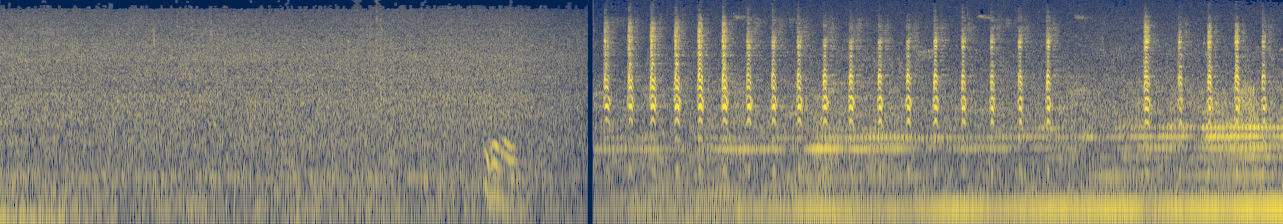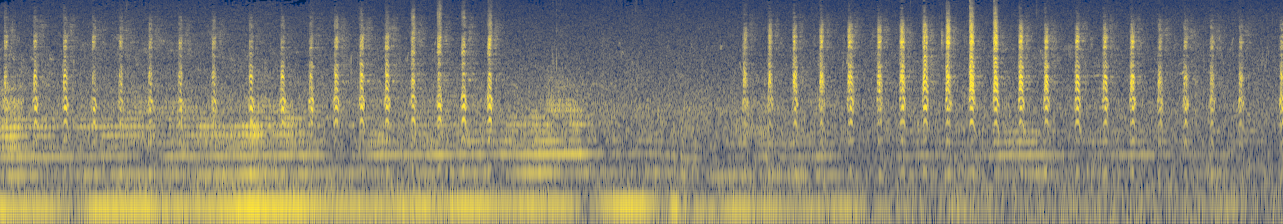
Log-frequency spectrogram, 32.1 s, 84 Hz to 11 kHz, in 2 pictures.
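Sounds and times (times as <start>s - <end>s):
low hum: 0.0s - 32.0s
goose honking: 7.5s - 13.3s, 14.3s - 22.3s, 25.3s - 31.7s.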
